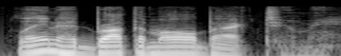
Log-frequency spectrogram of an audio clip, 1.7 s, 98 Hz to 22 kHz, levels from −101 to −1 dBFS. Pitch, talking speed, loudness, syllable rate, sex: 115 Hz, 280 wpm, -18 LUFS, 5.9 syllables/s, male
